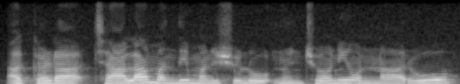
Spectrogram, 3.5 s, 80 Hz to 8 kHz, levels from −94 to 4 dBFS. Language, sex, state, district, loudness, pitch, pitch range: Telugu, female, Telangana, Hyderabad, -15 LUFS, 225 Hz, 215-245 Hz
